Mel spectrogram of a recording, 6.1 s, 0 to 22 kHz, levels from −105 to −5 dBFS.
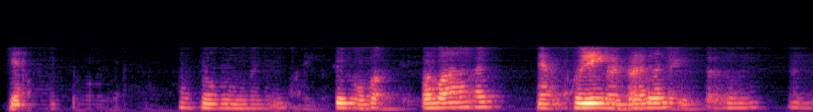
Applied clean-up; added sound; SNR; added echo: neural mask model DeepFilterNet 3.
